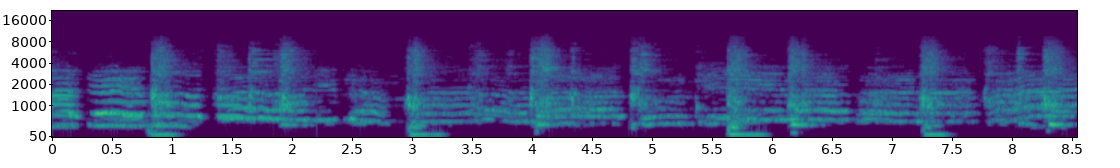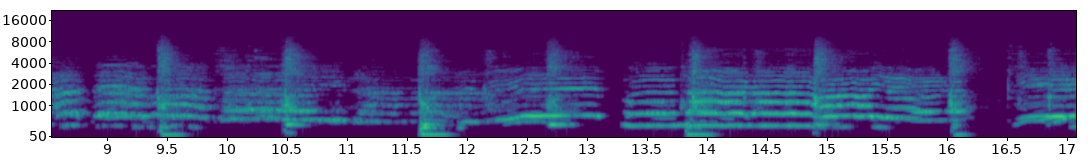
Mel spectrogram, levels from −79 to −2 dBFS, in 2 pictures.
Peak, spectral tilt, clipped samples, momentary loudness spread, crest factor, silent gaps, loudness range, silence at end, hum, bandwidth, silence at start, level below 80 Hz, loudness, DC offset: -16 dBFS; -4 dB/octave; under 0.1%; 11 LU; 18 dB; 13.22-13.27 s; 4 LU; 0 s; none; 10.5 kHz; 0 s; -68 dBFS; -35 LUFS; under 0.1%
